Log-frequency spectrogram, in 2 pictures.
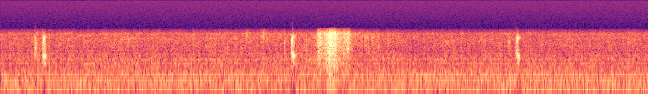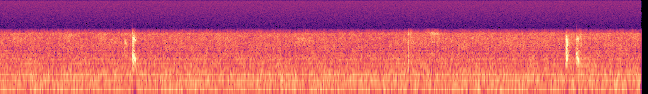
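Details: Cat hiccuping: faint, brief clicking gulps at irregular intervals, about six in twenty seconds, over a steady hiss.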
